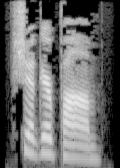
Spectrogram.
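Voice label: "sugar palm", British English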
